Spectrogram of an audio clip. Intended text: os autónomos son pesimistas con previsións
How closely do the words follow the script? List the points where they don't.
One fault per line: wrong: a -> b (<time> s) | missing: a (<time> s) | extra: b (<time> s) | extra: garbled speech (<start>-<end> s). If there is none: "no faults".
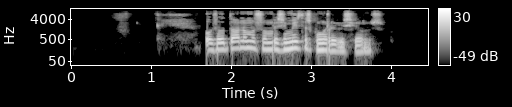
no faults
